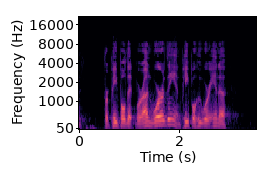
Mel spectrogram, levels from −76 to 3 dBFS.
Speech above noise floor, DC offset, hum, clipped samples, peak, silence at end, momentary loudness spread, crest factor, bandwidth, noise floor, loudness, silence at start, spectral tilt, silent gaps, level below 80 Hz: 27 dB; under 0.1%; none; under 0.1%; -10 dBFS; 0.6 s; 11 LU; 20 dB; 10.5 kHz; -56 dBFS; -29 LUFS; 0 s; -5 dB/octave; none; -62 dBFS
